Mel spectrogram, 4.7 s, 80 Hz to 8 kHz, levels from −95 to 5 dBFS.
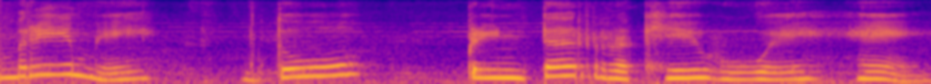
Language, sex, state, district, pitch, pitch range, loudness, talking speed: Hindi, female, Madhya Pradesh, Dhar, 230 Hz, 200-285 Hz, -17 LUFS, 90 wpm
